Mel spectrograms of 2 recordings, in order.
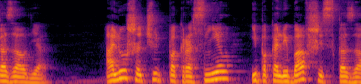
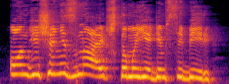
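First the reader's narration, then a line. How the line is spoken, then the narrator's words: Yelled. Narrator (Russian): заорал я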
